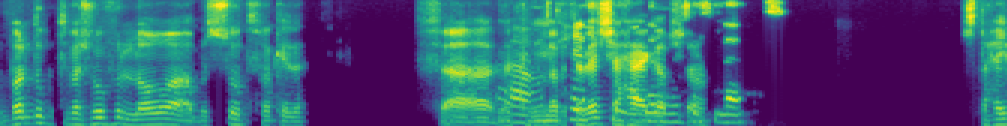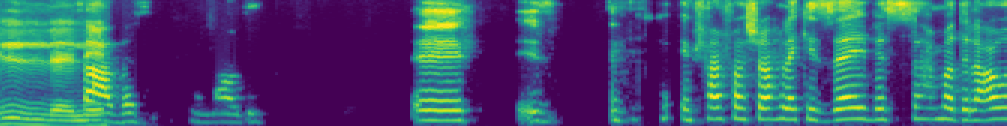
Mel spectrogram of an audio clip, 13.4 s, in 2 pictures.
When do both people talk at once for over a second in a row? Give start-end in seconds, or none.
3.3-4.8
